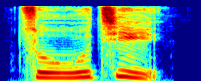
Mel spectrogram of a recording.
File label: "足迹", Chinese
